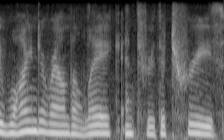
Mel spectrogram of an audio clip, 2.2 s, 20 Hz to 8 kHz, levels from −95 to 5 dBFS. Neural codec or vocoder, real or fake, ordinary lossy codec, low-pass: vocoder, 22.05 kHz, 80 mel bands, Vocos; fake; AAC, 48 kbps; 7.2 kHz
